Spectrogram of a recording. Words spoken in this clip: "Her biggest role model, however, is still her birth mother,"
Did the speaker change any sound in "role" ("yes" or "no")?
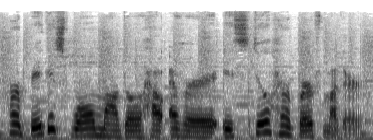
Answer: yes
